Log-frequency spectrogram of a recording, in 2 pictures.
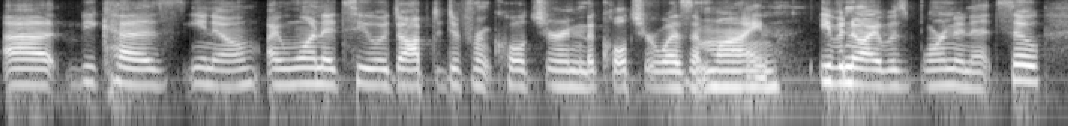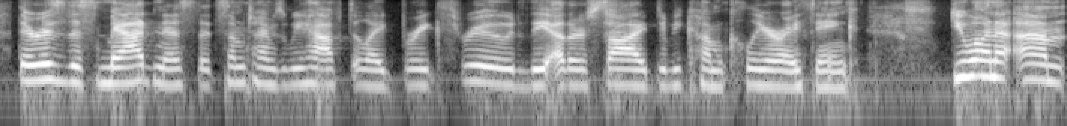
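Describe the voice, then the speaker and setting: A woman hosting a radio show, talking reflectively and hesitantly with many pauses. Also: medium pitch, steady tone, fairly bright tone, no room sound.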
